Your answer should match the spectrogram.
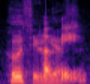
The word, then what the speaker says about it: Houthi: were claimed by Yemen's Houthi rebels did I pronounce that right Houthi yeah if the rebels struck two key oil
